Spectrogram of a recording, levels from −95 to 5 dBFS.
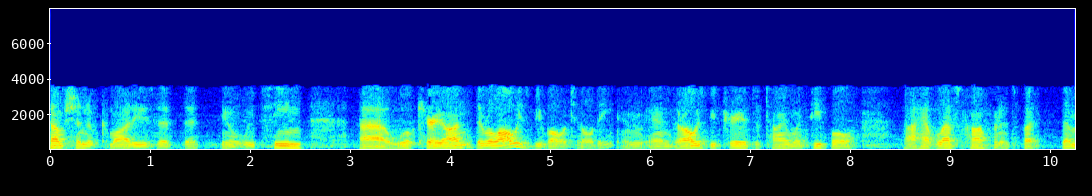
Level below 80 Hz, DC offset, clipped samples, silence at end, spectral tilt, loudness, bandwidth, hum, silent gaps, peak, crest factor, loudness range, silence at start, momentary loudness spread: -60 dBFS; under 0.1%; under 0.1%; 0 s; -11 dB/octave; -30 LUFS; 3.8 kHz; none; none; -8 dBFS; 20 dB; 4 LU; 0 s; 12 LU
